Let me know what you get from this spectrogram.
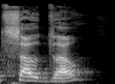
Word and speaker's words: sozo: The Greek word sozo, spelled, the transliteration is S-O-Z-O. The phonetic pronunciation is S-O-D-E. With the emphasis on the first syllable, S-O-D-E-Z-O, sozo.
